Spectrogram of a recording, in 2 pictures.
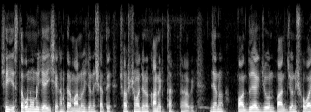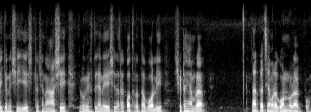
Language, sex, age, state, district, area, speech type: Bengali, male, 18-30, West Bengal, Birbhum, urban, spontaneous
